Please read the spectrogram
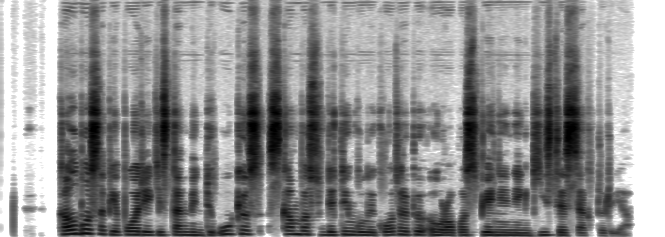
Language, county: Lithuanian, Vilnius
